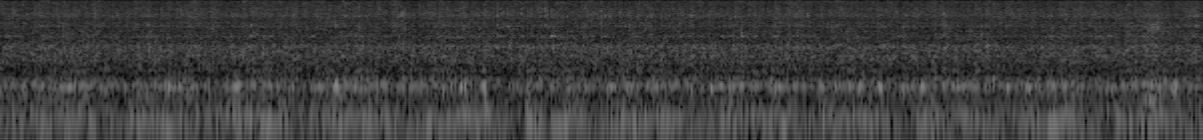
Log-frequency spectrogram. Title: Wahoo Kickr Making a Strange Noise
